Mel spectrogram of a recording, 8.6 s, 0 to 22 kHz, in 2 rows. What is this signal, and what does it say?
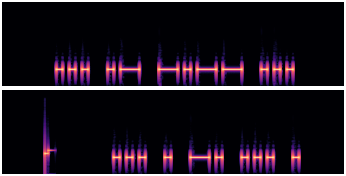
Morse code, heard as a keyed tone, about 15 wpm, 700 Hz. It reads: SAYS SENSE
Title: Sets of 2 Words - New Word Drill - 15wpm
